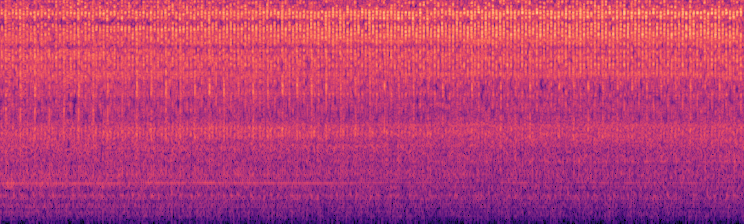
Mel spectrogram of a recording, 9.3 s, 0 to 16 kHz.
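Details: 2019 Hyundai Accent (Solaris) idling: sharp, fairly regular ticking knock about three per second over the hiss; engine knock, cause not identified.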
